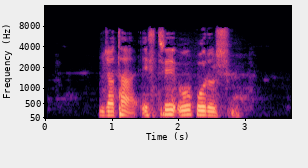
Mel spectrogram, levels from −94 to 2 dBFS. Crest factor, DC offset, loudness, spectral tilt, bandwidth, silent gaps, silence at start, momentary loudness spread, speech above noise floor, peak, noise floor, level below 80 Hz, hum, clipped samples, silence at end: 16 dB; under 0.1%; -16 LUFS; -6 dB/octave; 8 kHz; none; 0.8 s; 15 LU; 53 dB; -2 dBFS; -68 dBFS; -54 dBFS; none; under 0.1%; 0.75 s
